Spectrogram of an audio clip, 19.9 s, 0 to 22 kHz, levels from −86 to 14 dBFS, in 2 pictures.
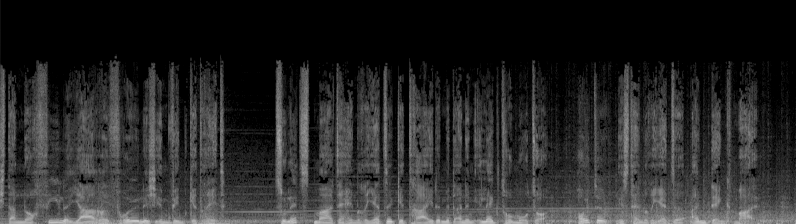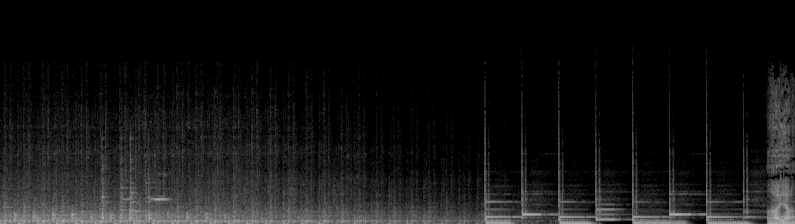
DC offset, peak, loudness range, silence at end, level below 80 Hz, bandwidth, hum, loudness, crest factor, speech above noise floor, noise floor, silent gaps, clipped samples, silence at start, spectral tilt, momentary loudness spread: under 0.1%; -2 dBFS; 13 LU; 0 s; -34 dBFS; 16 kHz; none; -20 LUFS; 18 dB; 25 dB; -42 dBFS; none; under 0.1%; 0 s; -5.5 dB/octave; 17 LU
